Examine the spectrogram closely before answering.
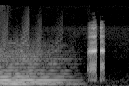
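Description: A low, droning harmonic tone fades away, then spring peeper frogs give two short, shrill, high-pitched peeps in quick succession, loud and clear with no talking.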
